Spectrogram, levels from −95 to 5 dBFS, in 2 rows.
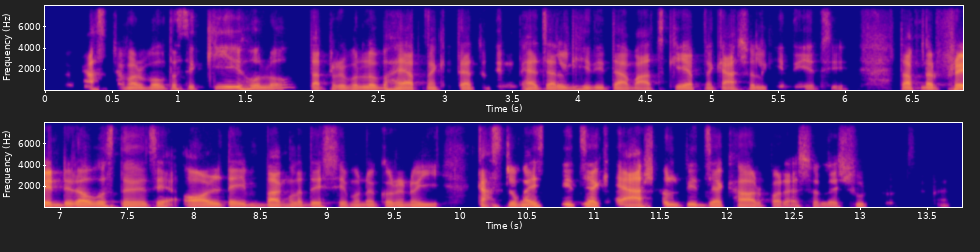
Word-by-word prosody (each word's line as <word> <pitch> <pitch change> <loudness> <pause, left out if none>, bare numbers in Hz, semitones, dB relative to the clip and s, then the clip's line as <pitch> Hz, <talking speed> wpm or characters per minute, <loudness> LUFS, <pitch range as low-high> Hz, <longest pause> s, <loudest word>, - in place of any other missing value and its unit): তো - - -32
কাস্টমার 140 -1 -2
বলতেছে 130 +3 -4
"কী 175 - -4 0.2
হলো?" 140 -2 0 0.3
তারপরে 115 -1 -2
বলল 120 +1 -1
"ভাই 115 - +1
আপনাকে 120 -2 -7
তো - - -15
এতদিন 120 +2 -16
ভেজাল 110 +3 0
ঘি 125 - -6
দিতাম। 120 - -1
আজকেই 120 - -5
আপনাকে 115 -4 -7
আসল 115 +5 -6
ঘি - - -14
দিয়েছি।" - - -10 0.5
তো - - -49
আপনার 130 -1 +1
ফ্রেন্ড 125 -3 +9
এর 130 - +2
অবস্থা 125 +2 -1
হয়েছে 130 -1 -2 0.3
আল 125 +1 +5
টাইম 130 -1 +1 0.2
বাংলাদেশে 110 +3 0
মনে 110 -1 -5
করেন 110 0 -2
ওই 110 - -1 0.4
customized 130 - +2
pizza 125 -2 +3
খেয়ে - - +1
আসল 145 -2 -1
পিজ্জা 120 -2 0
খাওয়ার 105 -1 +1
পর - - -3
আসলে - - -7
শ্যুট - - -8
করছে 420 +3 -32
না। - - -26
125 Hz, 185 wpm, -26 LUFS, 115-130 Hz, 0.5 s, ফ্রেন্ড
